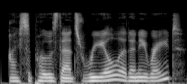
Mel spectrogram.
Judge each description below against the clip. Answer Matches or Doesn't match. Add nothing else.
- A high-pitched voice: Doesn't match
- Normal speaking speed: Doesn't match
